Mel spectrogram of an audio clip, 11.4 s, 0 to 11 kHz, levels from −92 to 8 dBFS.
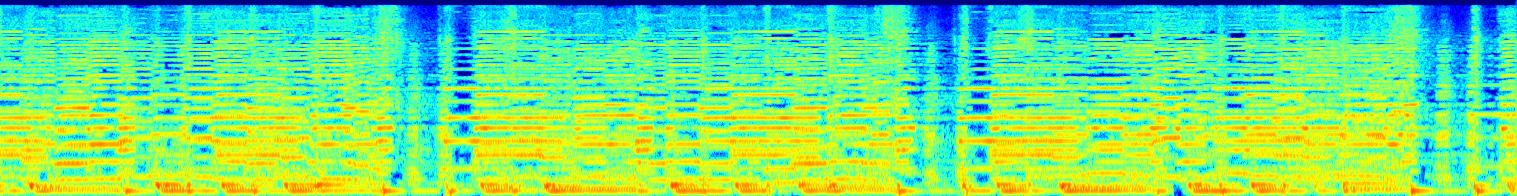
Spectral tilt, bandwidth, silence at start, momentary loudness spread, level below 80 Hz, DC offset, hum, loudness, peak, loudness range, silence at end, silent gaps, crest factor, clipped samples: -4 dB/octave; 10.5 kHz; 0 s; 4 LU; -36 dBFS; under 0.1%; none; -15 LUFS; -2 dBFS; 1 LU; 0 s; none; 14 dB; under 0.1%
